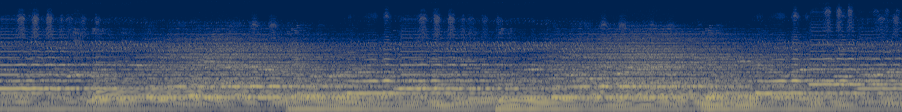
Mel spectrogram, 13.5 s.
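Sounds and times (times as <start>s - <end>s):
flute melody: 0.0s - 13.5s.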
